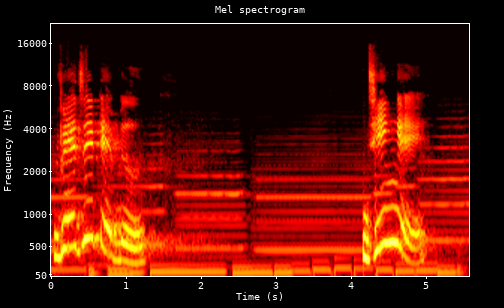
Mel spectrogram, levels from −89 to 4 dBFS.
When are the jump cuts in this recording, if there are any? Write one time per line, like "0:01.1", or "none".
none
